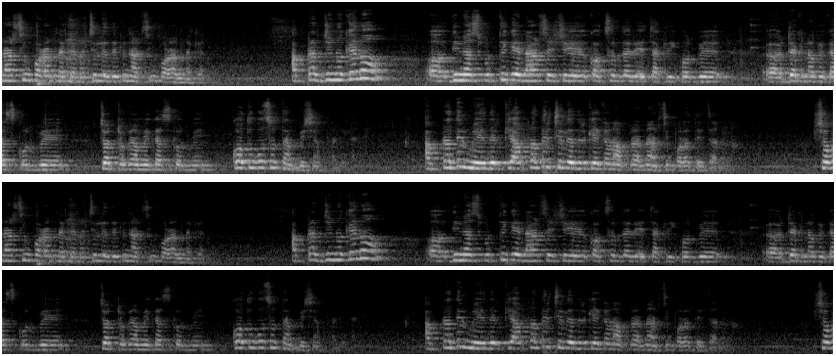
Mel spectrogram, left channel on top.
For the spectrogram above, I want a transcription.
নার্সিং পড়ান না কেন, ছেলেদেরকে নার্সিং পড়ান না কেন? আপনার জন্য কেন দিনাজপুর থেকে নার্স এসে কক্সবাজারে চাকরি করবে, টেকনাফে কাজ করবে, চট্টগ্রামে কাজ করবে, কত বছর থাকবে সে আপনার এখানে? আপনাদের মেয়েদেরকে, আপনাদের ছেলেদেরকে কেন আপনারা নার্সিং পড়াতে চান না?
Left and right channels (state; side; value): quieter; right; 8.3 dB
